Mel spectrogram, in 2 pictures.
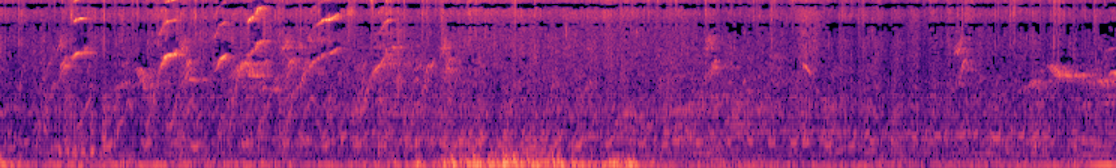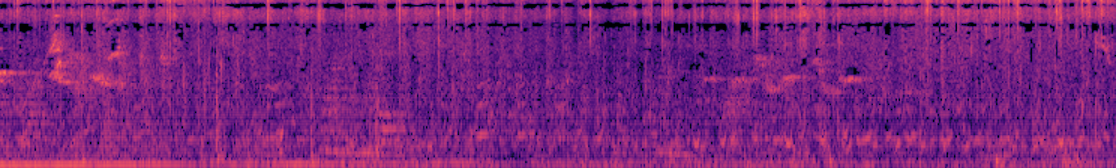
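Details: Female guinea pigs from three generations eating lettuce: rapid overlapping crunches and rustling leaves throughout, louder bursts of chomping early on, then softer continuous nibbling.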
